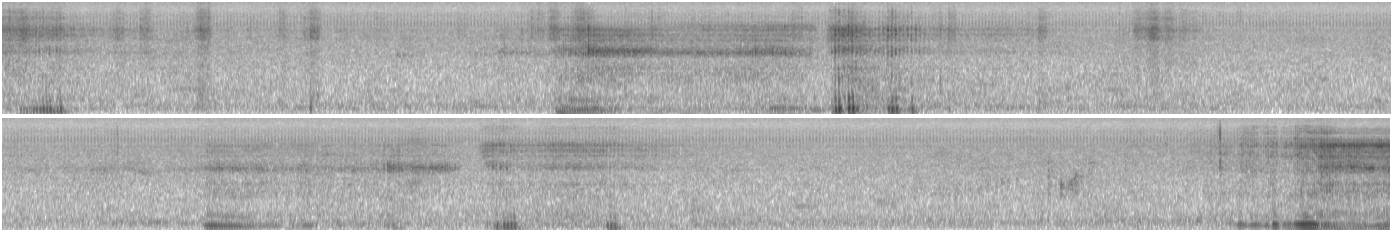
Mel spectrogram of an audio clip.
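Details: Sleeping dog named Reese snoring: short, low snorts and rumbles recur every few seconds, some louder bursts around four and thirteen seconds, over a steady quiet room hiss.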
